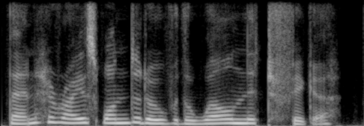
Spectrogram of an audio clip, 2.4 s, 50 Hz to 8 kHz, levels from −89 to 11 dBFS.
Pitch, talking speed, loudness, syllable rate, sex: 240 Hz, 220 wpm, -15 LUFS, 6.6 syllables/s, female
